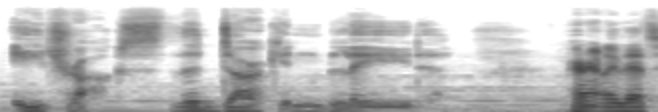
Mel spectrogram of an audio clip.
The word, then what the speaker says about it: Aatrox: to hit the live servers he is called atrox the darken blade apparently that's how it's pronounced yes complete with the deep voice that's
